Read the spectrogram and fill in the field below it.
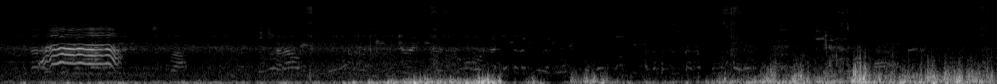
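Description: Wind buffets outdoors in gusts.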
